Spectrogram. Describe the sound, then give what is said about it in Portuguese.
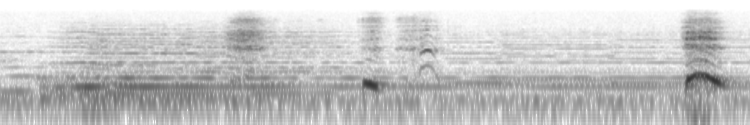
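In her bedroom, a woman overcome by sadness sobs deeply, with shaky gasping breaths and strained, catching cries coming in uneven bursts over a few seconds. “Lívia não consegue suportar a tristeza e desaba em choro profundo”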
